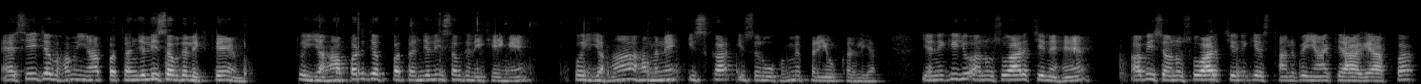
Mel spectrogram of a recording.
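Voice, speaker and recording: A man's voice: high voice, moderate pace, fairly bright tone. A man teaching a Hindi grammar lesson in an online class. He keeps asking his students questions and answering them himself, and calls his viewers dear friends.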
